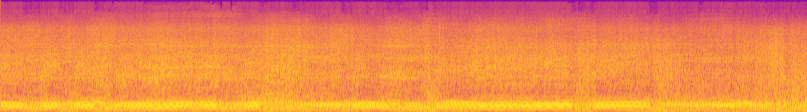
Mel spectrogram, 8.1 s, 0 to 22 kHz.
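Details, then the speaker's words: Suzuki RMZ 250 with rebuilt Rekluse auto clutch, fixing a stalling problem: rear brake locked at high speed in about 4th gear, rear wheel sliding. Engine note sags and wavers but keeps pulling without stalling; clutch disengaging properly. "Locked the rear brake, it is sliding the rear wheel, the motor did not stall. I was in about 4th gear."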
